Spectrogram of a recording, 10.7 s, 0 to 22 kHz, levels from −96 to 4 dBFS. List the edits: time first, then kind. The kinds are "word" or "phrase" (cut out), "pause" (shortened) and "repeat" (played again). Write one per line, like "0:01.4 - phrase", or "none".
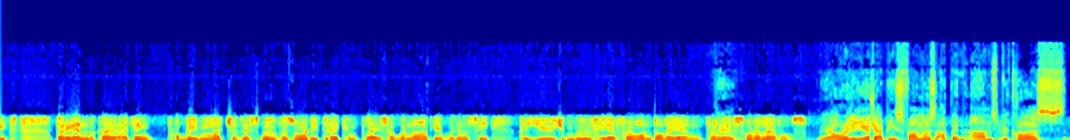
0:08.7 - word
